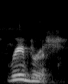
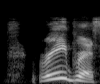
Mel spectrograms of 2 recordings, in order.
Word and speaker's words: Rebris: And today, I guess we have with us Rebre. Is it Rebre? Is that how you pronounce that? Rebris. Rebris.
